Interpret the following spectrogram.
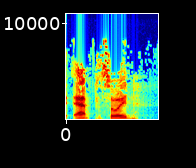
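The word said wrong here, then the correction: aptosid: Oh, Aptisid.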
